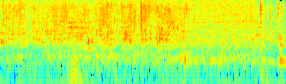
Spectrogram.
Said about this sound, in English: We're just going to give a rinse to the pre-soaked chana dal to make sure it's all cleared out.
